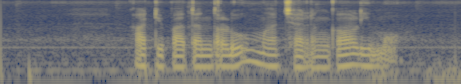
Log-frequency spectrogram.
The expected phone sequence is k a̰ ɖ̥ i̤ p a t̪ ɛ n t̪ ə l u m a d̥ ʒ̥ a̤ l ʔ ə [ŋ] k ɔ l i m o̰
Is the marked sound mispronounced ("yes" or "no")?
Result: no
